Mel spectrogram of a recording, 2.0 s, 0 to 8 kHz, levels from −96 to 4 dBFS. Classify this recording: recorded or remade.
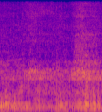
remade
